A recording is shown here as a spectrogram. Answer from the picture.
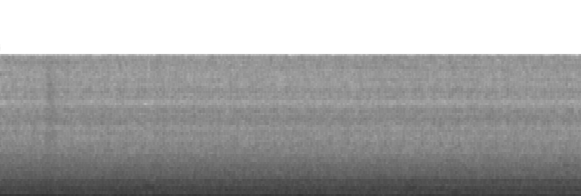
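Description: A train running at a station platform: a steady low rumble, with a low hum that fades out about half a second in.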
